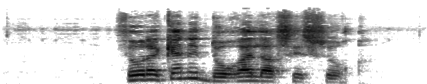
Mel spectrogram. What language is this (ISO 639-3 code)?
kab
